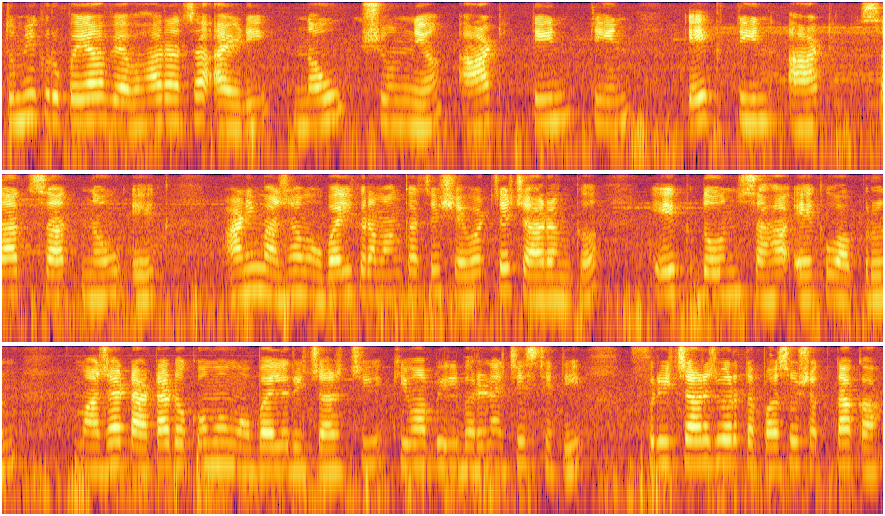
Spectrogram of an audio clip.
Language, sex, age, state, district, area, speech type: Marathi, female, 45-60, Maharashtra, Thane, rural, read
